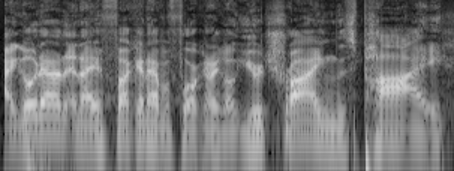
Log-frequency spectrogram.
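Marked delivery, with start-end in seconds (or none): 1.6-3.0 slow, deliberate command; insistent, drawn-out demand; firm order. Retold or imitated. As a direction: space out every word as an order. Insisting wife eat the pie.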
